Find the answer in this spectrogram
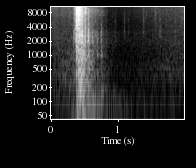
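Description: A single loud thump inside a car's cabin about half a second in, fading within half a second.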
